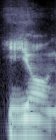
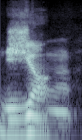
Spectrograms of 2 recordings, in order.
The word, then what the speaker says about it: Jung: club to understand, well, we say Yung, it's not Jung.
